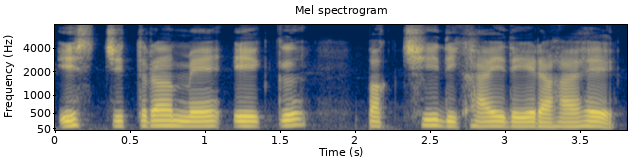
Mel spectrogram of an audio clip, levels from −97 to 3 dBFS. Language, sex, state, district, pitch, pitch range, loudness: Hindi, male, Assam, Kamrup Metropolitan, 135 Hz, 130-145 Hz, -14 LUFS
